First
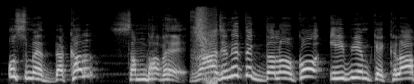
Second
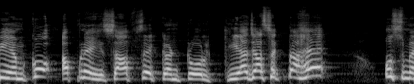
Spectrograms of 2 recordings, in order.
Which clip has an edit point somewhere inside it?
first; 1 cut; at 1.9 s

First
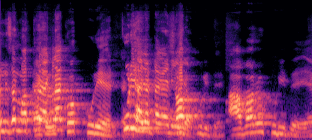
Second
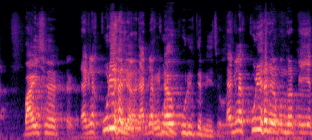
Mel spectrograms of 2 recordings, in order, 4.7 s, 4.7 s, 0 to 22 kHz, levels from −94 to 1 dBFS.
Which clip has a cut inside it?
first; 1 cut; at 3.3 s

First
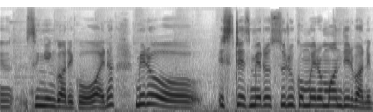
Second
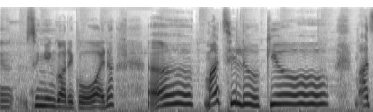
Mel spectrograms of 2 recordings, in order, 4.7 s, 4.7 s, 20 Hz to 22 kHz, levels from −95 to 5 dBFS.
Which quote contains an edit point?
second; 1 cut; at 1.5 s

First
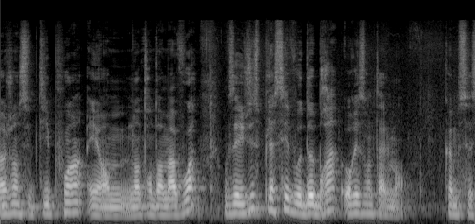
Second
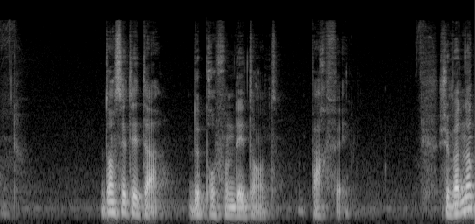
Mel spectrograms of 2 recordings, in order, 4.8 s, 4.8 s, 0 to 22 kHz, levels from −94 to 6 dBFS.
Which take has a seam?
second; 1 cut; at 1.0 s

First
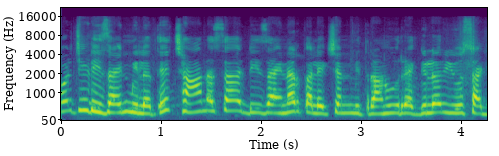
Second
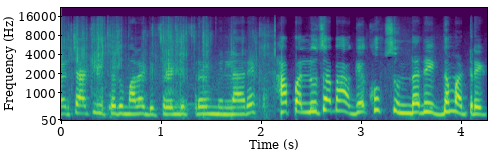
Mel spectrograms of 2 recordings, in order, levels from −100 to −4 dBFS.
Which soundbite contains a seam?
second; 1 cut; at 2.0 s

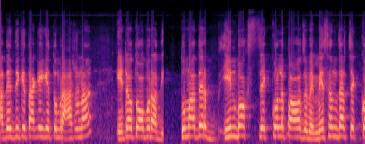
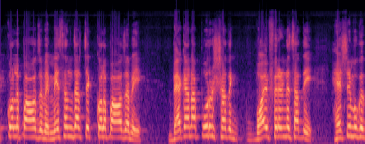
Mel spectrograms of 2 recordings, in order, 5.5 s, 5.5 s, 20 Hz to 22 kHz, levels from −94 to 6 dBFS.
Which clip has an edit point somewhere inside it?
first; 1 cut; at 2.5 s

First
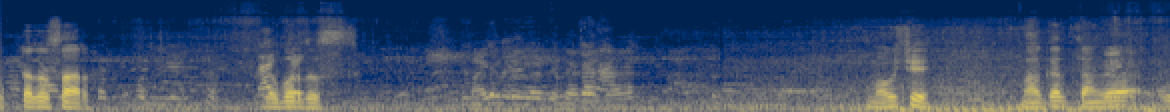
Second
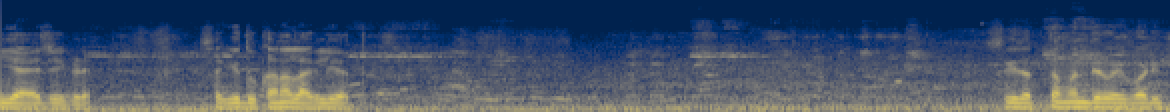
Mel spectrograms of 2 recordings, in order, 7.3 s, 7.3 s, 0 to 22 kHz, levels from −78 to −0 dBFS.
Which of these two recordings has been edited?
first; 1 cut; at 4.5 s

